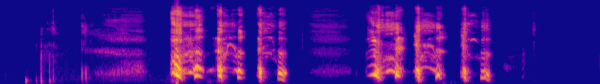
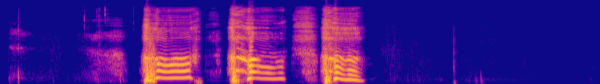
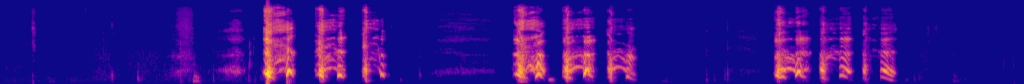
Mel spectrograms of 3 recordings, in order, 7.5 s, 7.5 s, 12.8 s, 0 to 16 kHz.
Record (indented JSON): {
  "cough_length": "7.5 s",
  "cough_amplitude": 32767,
  "cough_signal_mean_std_ratio": 0.31,
  "exhalation_length": "7.5 s",
  "exhalation_amplitude": 32768,
  "exhalation_signal_mean_std_ratio": 0.39,
  "three_cough_length": "12.8 s",
  "three_cough_amplitude": 32768,
  "three_cough_signal_mean_std_ratio": 0.26,
  "survey_phase": "beta (2021-08-13 to 2022-03-07)",
  "age": "45-64",
  "gender": "Female",
  "wearing_mask": "No",
  "symptom_none": true,
  "smoker_status": "Never smoked",
  "respiratory_condition_asthma": false,
  "respiratory_condition_other": false,
  "recruitment_source": "REACT",
  "submission_delay": "3 days",
  "covid_test_result": "Negative",
  "covid_test_method": "RT-qPCR",
  "influenza_a_test_result": "Unknown/Void",
  "influenza_b_test_result": "Unknown/Void"
}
